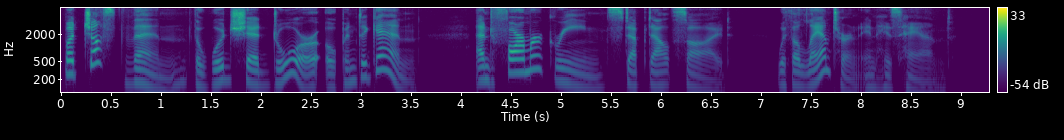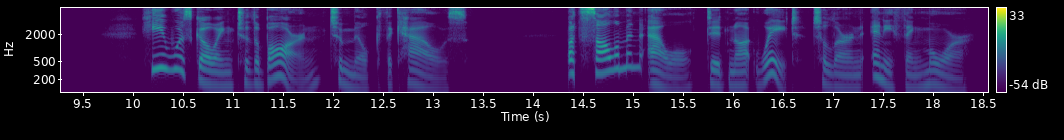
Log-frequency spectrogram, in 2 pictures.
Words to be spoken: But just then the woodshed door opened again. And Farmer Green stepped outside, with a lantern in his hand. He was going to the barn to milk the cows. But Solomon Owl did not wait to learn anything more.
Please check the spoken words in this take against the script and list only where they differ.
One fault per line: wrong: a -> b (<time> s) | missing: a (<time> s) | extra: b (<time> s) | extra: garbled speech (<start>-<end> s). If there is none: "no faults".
no faults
